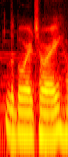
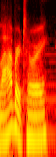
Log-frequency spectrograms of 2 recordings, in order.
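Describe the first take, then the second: First: It is said with a British pronunciation. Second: It is said with an American pronunciation.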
